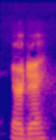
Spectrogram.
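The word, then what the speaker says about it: Erdély: with uh matches erdelli how do you pronounce his name late or air day air day thank you matias um who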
